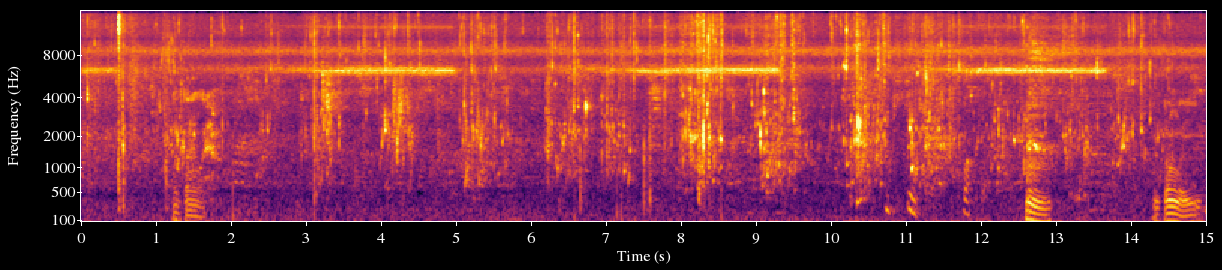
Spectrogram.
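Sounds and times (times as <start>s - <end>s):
thin high steady tone: 11.8s - 15.0s.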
